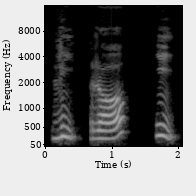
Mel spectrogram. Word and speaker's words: ऋ: ऋ र ई यानी कि जैसे र पे इ की मात्रा होती है। उसी प्रकार से हम ऋ का उच्चारण करते हैं।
